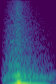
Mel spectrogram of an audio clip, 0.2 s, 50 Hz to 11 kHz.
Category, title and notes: Sound effects > Natural elements and explosions
Stick - Whoosh 16 (sharp punch)
Subject : A whoosh sound made by swinging a stick. Recorded with the mic facing up, and swinging above it. Date YMD : 2025 04 21 Location : Gergueil France. Hardware : Tascam FR-AV2, Rode NT5. Weather : Processing : Trimmed and Normalized in Audacity. Fade in/out.
stick, whoosh, tascam, fast, SFX, whosh, FR-AV2, Swing, punch, Woosh, Transition, one-shot, swinging, oneshot, Rode, NT5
